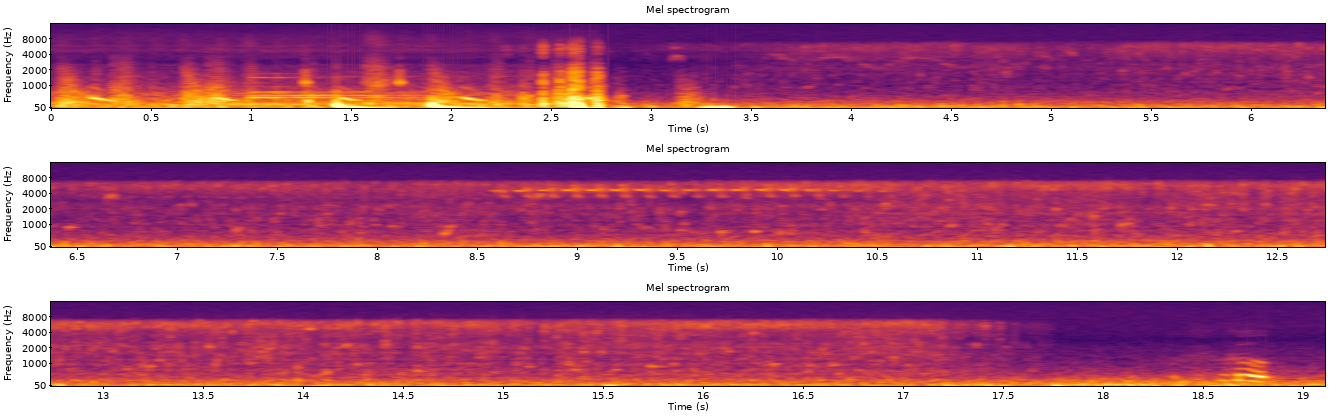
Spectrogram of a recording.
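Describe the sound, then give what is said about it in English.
A brief burst of voice gives way to a steady, hissing stream of liquid, like someone urinating, pouring and trickling continuously for about fifteen seconds before stopping abruptly. “I feel so much better after doing pee-pee.”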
